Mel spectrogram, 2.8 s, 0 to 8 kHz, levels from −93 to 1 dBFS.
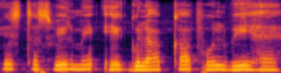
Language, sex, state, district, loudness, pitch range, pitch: Hindi, male, Jharkhand, Palamu, -17 LUFS, 155-175 Hz, 165 Hz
